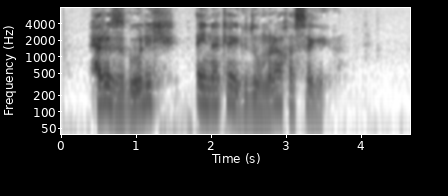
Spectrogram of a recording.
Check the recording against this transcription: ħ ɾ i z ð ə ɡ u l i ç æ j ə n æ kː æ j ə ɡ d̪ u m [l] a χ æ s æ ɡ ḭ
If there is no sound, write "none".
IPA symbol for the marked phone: ɾ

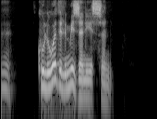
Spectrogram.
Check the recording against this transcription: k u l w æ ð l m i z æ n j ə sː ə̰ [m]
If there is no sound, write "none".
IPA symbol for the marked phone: n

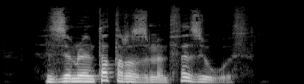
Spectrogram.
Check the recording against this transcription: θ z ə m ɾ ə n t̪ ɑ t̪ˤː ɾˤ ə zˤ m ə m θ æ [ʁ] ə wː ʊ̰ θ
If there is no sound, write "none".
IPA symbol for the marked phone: z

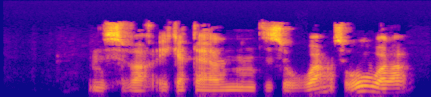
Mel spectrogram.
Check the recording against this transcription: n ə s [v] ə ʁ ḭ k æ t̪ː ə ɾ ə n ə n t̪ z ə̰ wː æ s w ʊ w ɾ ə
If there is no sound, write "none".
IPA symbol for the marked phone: v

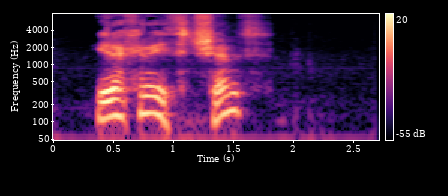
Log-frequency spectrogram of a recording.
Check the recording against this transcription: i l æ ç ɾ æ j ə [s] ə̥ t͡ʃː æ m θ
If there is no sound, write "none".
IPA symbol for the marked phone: θ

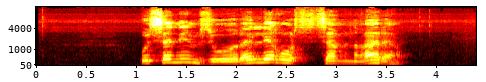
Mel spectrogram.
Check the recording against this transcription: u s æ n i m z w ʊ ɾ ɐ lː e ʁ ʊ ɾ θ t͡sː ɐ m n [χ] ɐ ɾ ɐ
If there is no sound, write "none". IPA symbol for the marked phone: ʁ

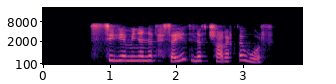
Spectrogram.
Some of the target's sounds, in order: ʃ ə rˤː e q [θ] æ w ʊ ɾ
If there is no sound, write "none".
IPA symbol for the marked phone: θ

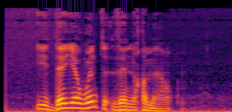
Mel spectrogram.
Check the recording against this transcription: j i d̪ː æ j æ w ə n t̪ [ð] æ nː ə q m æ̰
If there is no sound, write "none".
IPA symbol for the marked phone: ð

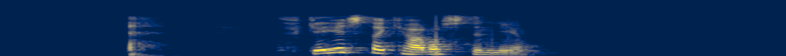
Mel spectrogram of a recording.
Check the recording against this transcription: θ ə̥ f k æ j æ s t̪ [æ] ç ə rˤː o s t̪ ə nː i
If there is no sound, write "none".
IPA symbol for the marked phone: æ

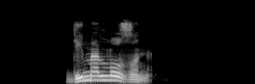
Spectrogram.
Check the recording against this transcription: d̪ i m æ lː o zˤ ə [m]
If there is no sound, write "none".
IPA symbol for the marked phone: n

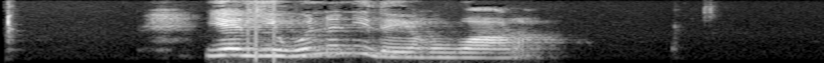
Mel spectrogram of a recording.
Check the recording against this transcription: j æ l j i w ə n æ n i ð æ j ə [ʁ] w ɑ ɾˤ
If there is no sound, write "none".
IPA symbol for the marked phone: ʁ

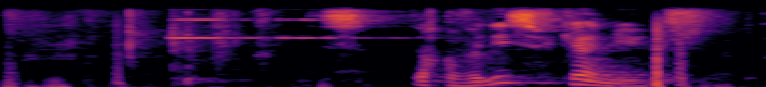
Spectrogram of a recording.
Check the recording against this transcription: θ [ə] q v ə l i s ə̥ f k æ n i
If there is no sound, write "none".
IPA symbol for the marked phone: ə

